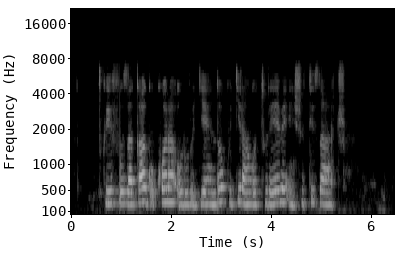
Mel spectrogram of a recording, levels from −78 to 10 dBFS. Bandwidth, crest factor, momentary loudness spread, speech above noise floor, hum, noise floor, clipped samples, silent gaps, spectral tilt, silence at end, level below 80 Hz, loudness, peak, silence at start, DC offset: 7.6 kHz; 18 dB; 11 LU; 38 dB; none; -64 dBFS; under 0.1%; none; -4.5 dB/octave; 0.2 s; -68 dBFS; -27 LUFS; -10 dBFS; 0.55 s; under 0.1%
